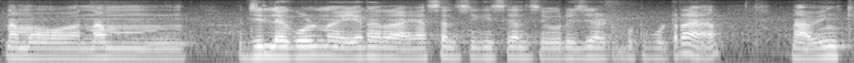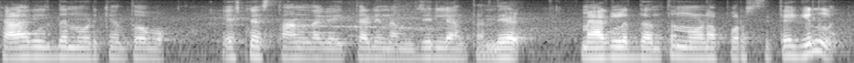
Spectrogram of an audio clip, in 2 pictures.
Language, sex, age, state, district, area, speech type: Kannada, male, 30-45, Karnataka, Vijayanagara, rural, spontaneous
